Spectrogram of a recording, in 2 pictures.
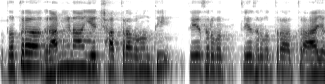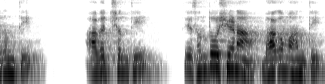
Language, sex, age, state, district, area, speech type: Sanskrit, male, 45-60, Karnataka, Uttara Kannada, rural, spontaneous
